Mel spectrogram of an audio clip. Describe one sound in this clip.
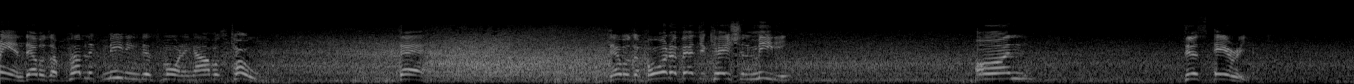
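A man speaks close by, in short bursts, outdoors.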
